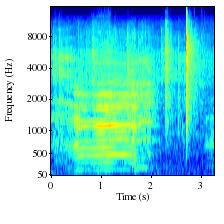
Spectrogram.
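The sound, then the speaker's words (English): A single dairy cow lets out a long, loud moo lasting over a second, its tone rising then dropping off, followed by quieter farmyard background noise and a brief click, at Pagel's Ponderosa Dairy, a 5,000-cow farm in rural Kewaunee County, Wisconsin. “There are 5,000 cows here, some on the loud side.”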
